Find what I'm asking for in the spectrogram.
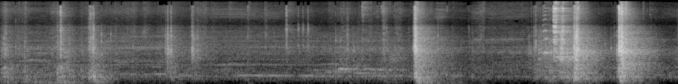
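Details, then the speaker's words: Kyocera printer/copier with paper jamming problem: irregular clacks and scraping bursts with faint whirr between as paper feeds and stalls; abnormal paper feed noise, cause not yet found. "şöyle saçma bir ses geliyor"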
